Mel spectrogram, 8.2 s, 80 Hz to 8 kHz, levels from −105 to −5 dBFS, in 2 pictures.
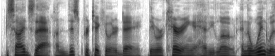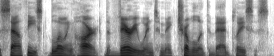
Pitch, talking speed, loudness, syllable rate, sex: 110 Hz, 205 wpm, -21 LUFS, 5.3 syllables/s, male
